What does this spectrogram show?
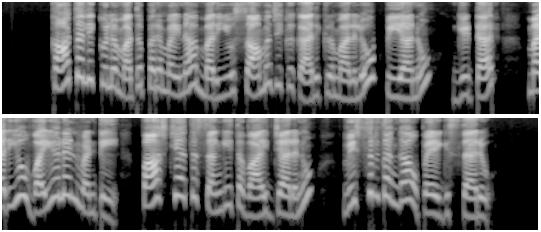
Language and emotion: Telugu, neutral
